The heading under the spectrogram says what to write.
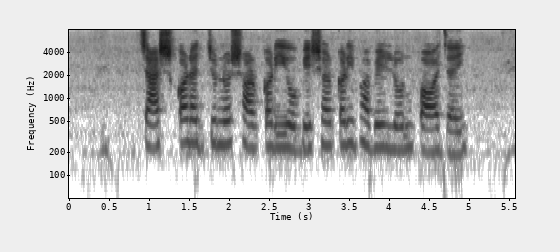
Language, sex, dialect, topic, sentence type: Bengali, female, Northern/Varendri, agriculture, statement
